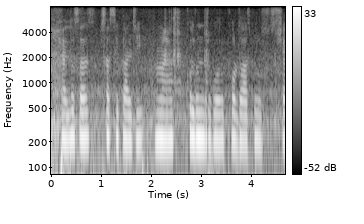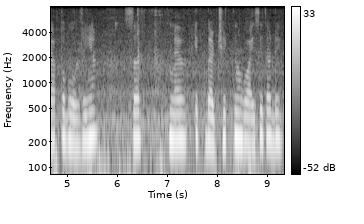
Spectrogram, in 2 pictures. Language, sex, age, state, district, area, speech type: Punjabi, female, 30-45, Punjab, Gurdaspur, urban, spontaneous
